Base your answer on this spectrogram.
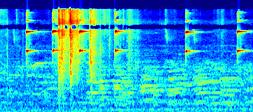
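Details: Squirrel recorded in Nazareth, Tamil Nadu, India: bright, piercing chip notes spaced roughly every half second, with a brief burst of hissy noise near the start and a low hum underneath.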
